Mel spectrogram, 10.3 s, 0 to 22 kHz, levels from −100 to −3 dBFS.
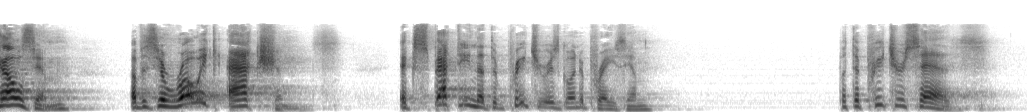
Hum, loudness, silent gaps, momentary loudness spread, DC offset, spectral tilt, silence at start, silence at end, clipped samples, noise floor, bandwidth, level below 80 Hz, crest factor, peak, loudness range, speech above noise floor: none; -23 LUFS; none; 19 LU; under 0.1%; -3 dB/octave; 0 s; 0.5 s; under 0.1%; -84 dBFS; 9.4 kHz; -80 dBFS; 24 dB; 0 dBFS; 15 LU; 62 dB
